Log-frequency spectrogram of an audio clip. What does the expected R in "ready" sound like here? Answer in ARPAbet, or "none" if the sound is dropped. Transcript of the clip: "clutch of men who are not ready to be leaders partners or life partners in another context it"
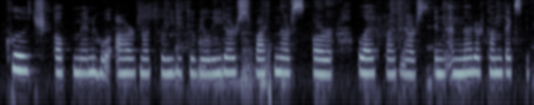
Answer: L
